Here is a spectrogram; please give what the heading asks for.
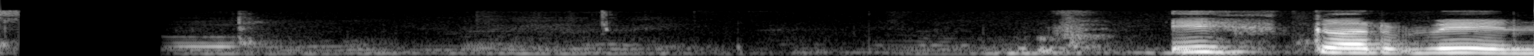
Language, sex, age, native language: Icelandic, female, 10, Icelandic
